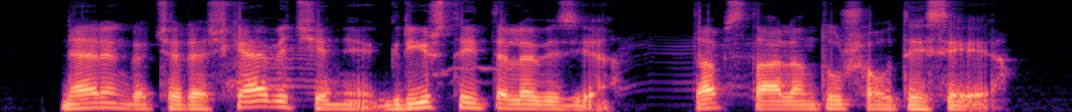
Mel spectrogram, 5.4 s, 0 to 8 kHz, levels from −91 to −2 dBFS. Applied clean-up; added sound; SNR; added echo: neural mask model RNNoise.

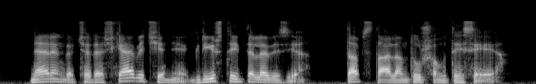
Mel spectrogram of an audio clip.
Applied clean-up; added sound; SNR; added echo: neural diffusion model UNIVERSE++.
